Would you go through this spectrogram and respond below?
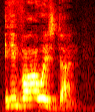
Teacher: the L it's not a full L but there is some L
